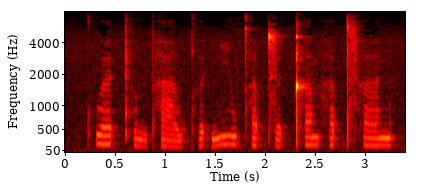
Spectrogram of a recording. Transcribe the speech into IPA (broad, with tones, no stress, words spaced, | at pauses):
kʷʰœː˧t̚pʰʊ˨˩ŋpʰaː˨˩w kʰɵ˨t̚ ŋiː˥wt̪ʰɐ˧p̚t͡sɵ˨˥t̚ kʰɐ˥mhɐ˥p̚ t͡sʰɐ˥n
